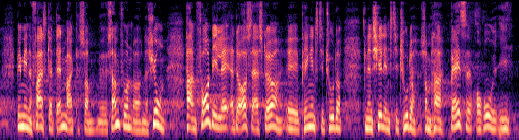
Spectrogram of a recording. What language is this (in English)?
Danish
